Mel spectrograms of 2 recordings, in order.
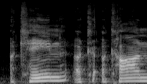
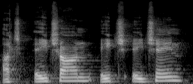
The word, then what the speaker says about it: Achane: That how do you pronounce his name? Akane? I don't know. Achane? I think it's Achane. I think is how he pronounces it.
